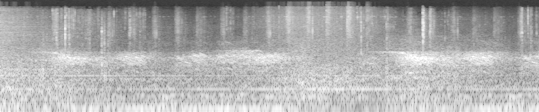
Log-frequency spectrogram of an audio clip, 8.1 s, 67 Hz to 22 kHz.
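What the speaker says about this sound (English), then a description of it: "All I gotta do is follow the cawing." Crows cawing in the open-world fantasy game The Witcher 3: Wild Hunt, repeated caws scattered through a steady outdoor ambience with low background rumble, moderately distant and fairly faint.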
